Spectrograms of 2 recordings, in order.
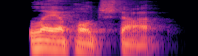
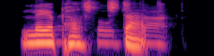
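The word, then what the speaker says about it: Leopoldstadt: Listeners, this is how you say it. – Leopold Stadt. – Leopold Stadt. – Leopold Stadt, yeah.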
